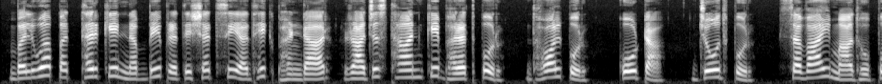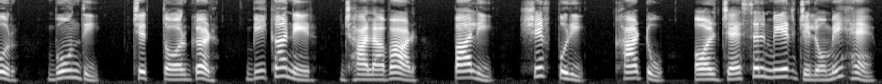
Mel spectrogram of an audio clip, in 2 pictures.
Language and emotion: Hindi, neutral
